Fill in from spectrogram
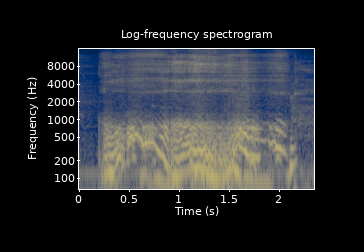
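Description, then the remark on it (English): A person's voice imitates a sprint car engine with a sustained, buzzing, rasping drone for about two seconds, its pitch rising and falling like revving. The imitation is fairly loud. “well, that's not a very good sprint car, but you know, that's a terrible sprint car.”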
